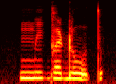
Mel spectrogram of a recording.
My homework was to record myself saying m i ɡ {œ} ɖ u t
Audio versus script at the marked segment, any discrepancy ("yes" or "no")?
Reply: no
